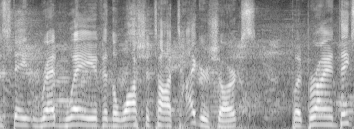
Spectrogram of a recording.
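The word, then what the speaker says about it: Ouachita: Network uh I've heard people say Oita oh a Oita is it pronounced Oita searching for wasita Baptist University back in Texas everybody pronounces it witch but really it's was was was how would you pronounce it it's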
